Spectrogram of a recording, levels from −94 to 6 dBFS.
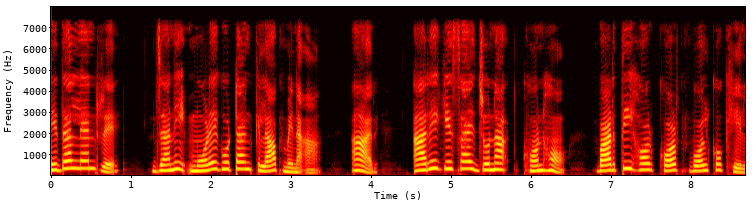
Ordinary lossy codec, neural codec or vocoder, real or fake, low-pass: none; none; real; 7.2 kHz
